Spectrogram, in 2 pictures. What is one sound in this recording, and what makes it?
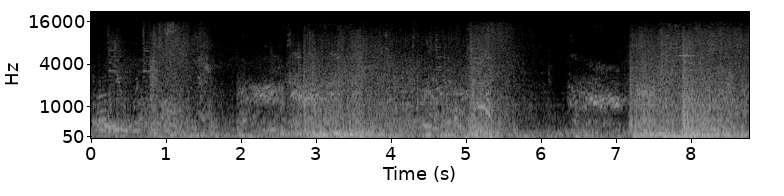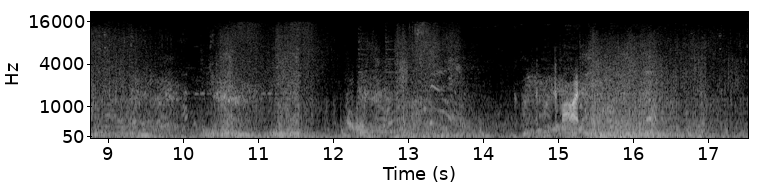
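A heavy creature stomps and crashes its fists down.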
